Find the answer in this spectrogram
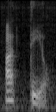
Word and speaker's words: আত্মীয়: এবং সামান্য নাসিক্য হয় যেমন এখানে আছে আত্মীয় এ শব্দের মাঝে ম ফলা আছে তো মাঝে বা শেষে ম ফলা থাকলে কি হয় সেই বর্ণের দ্বীত হয় অর্থাৎ যে বর্ণের সাথে ম ফলা আছে কোন বর্ণের সাথে ম ফলা আছে ত বর্ণের সঙ্গে ম ফলা আছে তাহলে ত এর দৃত্ত উচ্চারিত হবে দৃত্ত মানে হচ্ছে দুইবার ত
